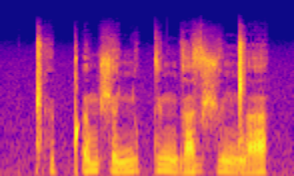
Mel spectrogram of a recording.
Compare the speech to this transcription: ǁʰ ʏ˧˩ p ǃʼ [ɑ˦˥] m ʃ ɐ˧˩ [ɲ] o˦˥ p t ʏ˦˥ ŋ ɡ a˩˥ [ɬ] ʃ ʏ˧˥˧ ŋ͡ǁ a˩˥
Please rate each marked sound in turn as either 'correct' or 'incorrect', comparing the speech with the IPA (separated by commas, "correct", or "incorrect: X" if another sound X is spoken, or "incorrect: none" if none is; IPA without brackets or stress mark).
incorrect: ɐ˦˥, correct, incorrect: z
